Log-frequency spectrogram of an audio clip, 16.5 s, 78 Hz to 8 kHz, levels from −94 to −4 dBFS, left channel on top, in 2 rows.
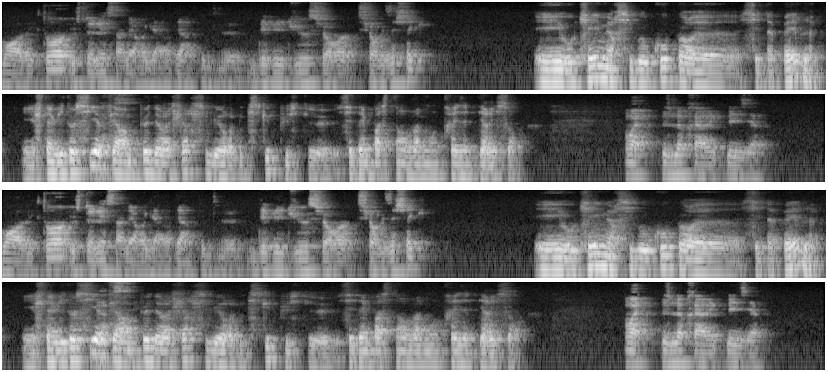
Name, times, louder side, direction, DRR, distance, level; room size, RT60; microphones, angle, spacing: voice 1, 0.0-4.3 9.1-9.3 14.5-15.9, right 2 dB, 80° right, 2.3 m, -30 dB
voice 2, 5.3-8.2 8.4-13.4, left 1 dB, 75° left, 2.6 m, -22 dB
19.5 x 12.5 x 2.4 m
head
